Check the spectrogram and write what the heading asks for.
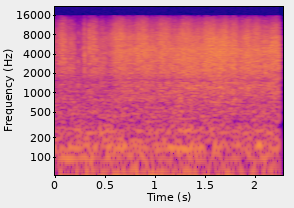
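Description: A pause in speech played backwards: a steady hiss with a faint low hum from the recording's background.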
